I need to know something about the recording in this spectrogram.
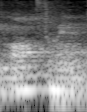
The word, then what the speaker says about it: Aungthwin: My name is pronounced Omthwen. It's pronounced without the G.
